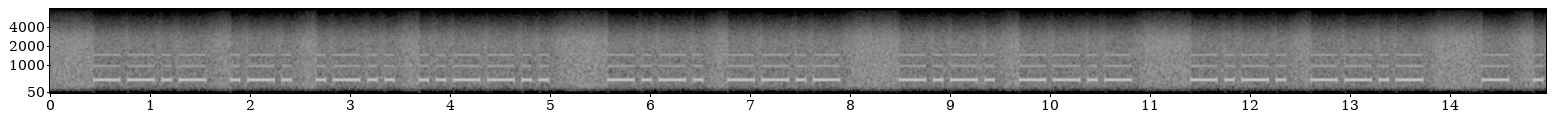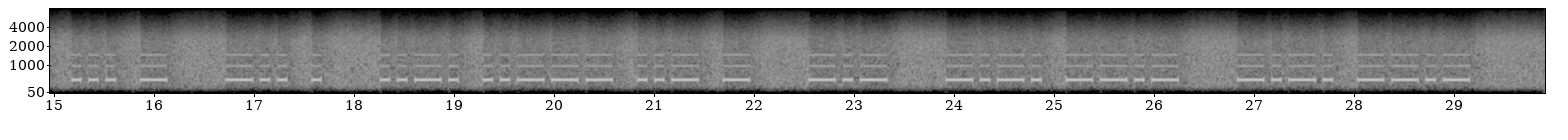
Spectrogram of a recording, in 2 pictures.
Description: Morse code, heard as a keyed tone, machine-sent, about 14 wpm, 490 Hz, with radio static. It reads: QRL? CQ CQ CQ TEST DE F2UT K CQ CQ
